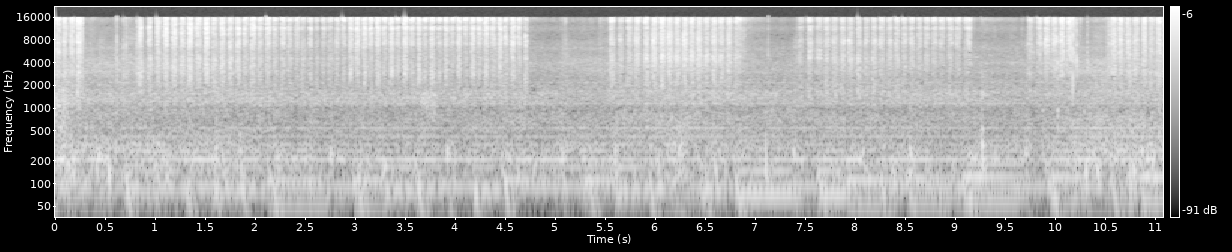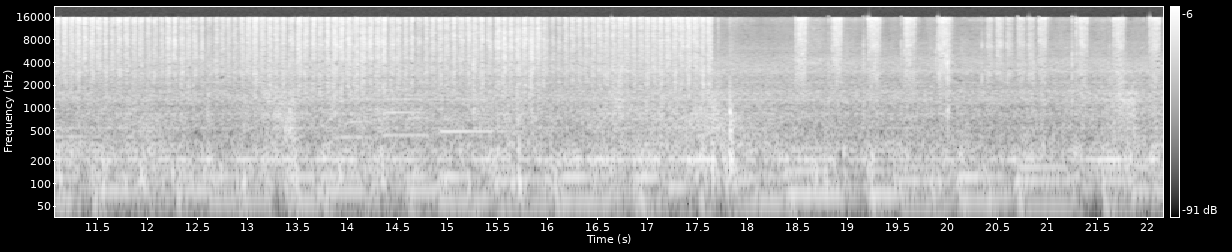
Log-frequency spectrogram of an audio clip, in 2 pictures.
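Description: Hand nail file being worked briskly back and forth against plastic nail tips, a dense run of quick scratchy strokes broken by a few short pauses. Near the end the strokes come separately, about two or three a second.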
